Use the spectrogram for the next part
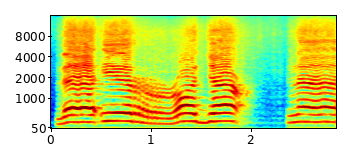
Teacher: Okey, idgham bila gunnah. Nun kosong bertemu dengan ra sabdu, idgham bila gunnah, masuk tanpa dengung, tidak perlu dengung.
